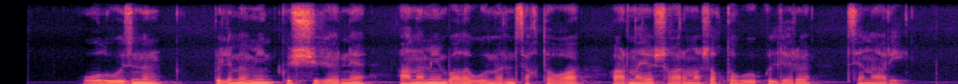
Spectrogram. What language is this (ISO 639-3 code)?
kaz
